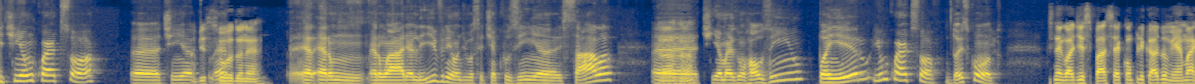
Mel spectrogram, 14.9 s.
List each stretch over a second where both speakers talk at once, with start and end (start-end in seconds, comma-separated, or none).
none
